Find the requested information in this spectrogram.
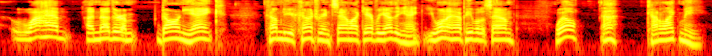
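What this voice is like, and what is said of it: Mild Southern US accent. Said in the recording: “there's people out there who win the award for being a whole lot more southern in their speech than me ... a little bit of southern in you and in your accent”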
